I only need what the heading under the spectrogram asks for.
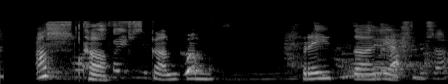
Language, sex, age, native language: Icelandic, male, 10, Icelandic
